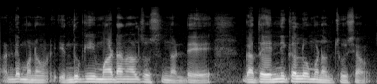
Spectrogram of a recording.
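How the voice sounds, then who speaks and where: Dark-voiced male political analyst. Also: lowish voice. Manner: measured, analytical, with filler 'so' and 'ante'. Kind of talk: live TV panel debate.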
